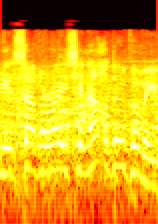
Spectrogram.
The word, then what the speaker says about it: Savarese: world still on the comeback Trail against Lou savaresi as we will call him the Italians behind us are pronouncing it savaresi and that'll do for me Frank Savar I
